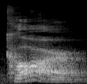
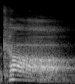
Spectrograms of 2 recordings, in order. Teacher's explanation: se você está pensando em inglês britânico e não tem uma vogal depois do seu R, você vai ignorá-lo e muito provavelmente vai alongar o som da vogal que veio antes dele. Não só quando ele estiver em posição final, pode ser no meio da palavra.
